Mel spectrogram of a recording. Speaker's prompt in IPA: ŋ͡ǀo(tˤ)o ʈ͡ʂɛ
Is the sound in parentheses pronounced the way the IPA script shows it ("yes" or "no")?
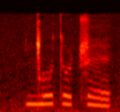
no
